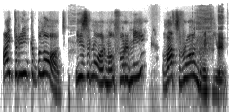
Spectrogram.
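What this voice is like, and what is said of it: Deliberately bad put-on Barovian accent. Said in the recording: “That's my absolute terrible Barovian accent.”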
